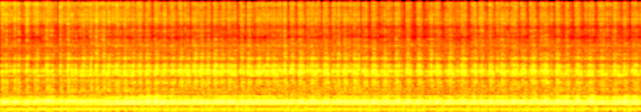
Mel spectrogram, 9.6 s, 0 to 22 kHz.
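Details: Mercury 25HP two-stroke outboard idling with uneven, wavering buzz; rough idle caused by damaged reed valves, before installing Boyesen power reeds.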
